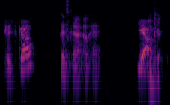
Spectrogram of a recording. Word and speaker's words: Pisgah: was saying it correctly yeah it's um it's pisco okay yeah okay it's um it's a national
